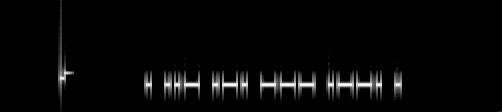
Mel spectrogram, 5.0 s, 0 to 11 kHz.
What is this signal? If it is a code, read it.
Morse code, heard as a keyed tone, about 25 wpm, 700 Hz. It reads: EUROPE
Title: Sets of 5 Words Encore - New Word Drill - 25wpm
